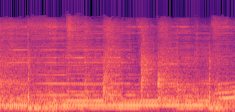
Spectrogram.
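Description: Live worship band playing a song: a drum kit keeping a beat under strummed acoustic guitars.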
